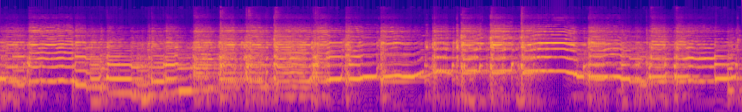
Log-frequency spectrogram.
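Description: An electric guitar with a light overdrive plays a steady run of sustained, harmonically rich notes and chords, loud and continuous for the whole stretch, with no voices.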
